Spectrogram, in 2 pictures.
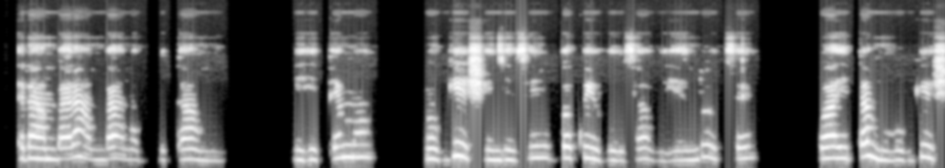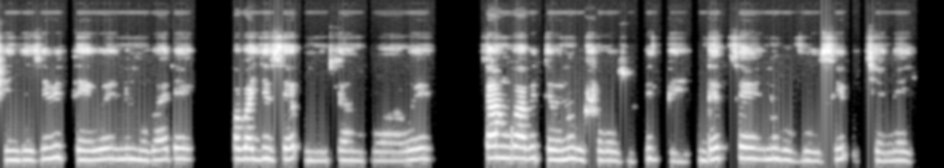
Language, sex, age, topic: Kinyarwanda, female, 18-24, finance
